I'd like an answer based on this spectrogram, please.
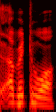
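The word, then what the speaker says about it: abattoir: अबेटूर अपने को तो सीधा लिखा हुआ है, अबेटूर लिखा हुआ है, अबेटुआ नहीं पढ़ रहे अपन, वैसे रियल प्रोनाउंसिएशन है अबेटुआ। ठीक है, इसको अबेटुआ नहीं, अबेटोर पढ़ ली, अबेटोर।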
